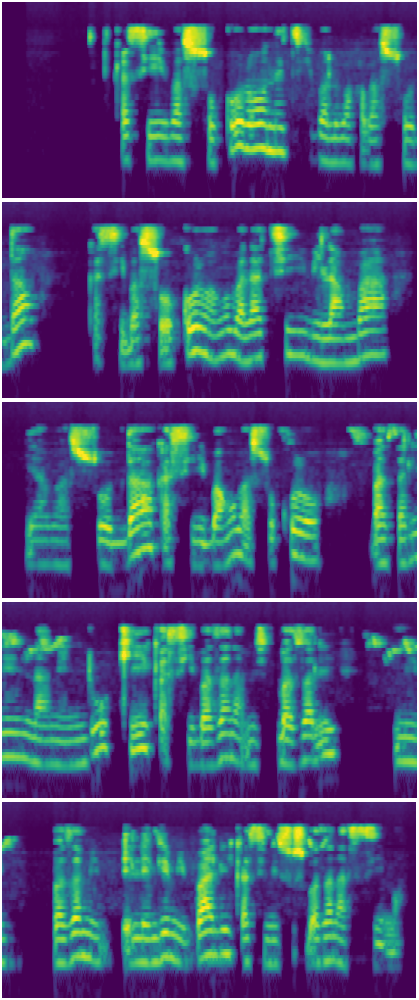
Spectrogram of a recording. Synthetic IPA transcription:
kʰa˨si˨ba˨so˨ko˦lo˦ne˦tʰi̥˦ba˨lo˨ba˨ka˨ba˨so˨da˦ | ka˨si˨ba˨so̰˨ko˦lo˨ja˨ŋɡo˦ba˨la˦ti˦bi˨la˨mba˦ | ja˨ba˨so˨da˦ka̰˨si˨ba˨ŋɡo˦ba̰˨so˨kʰo˦lo˨ | ba˨za˨li˦na˨mi˨ndu˦kʰi˦kʰa̰˨si˨ba˨za˦na˨ba˨za˨lḭ˦˨ | ba˨za˦m˨ḛ˨lɛ˨ŋɡɛ˦mi˨ba˦li˦ka˨si˨mi˨su˦su̥˨ba̰˨za˦na˨si˨ma̰˨

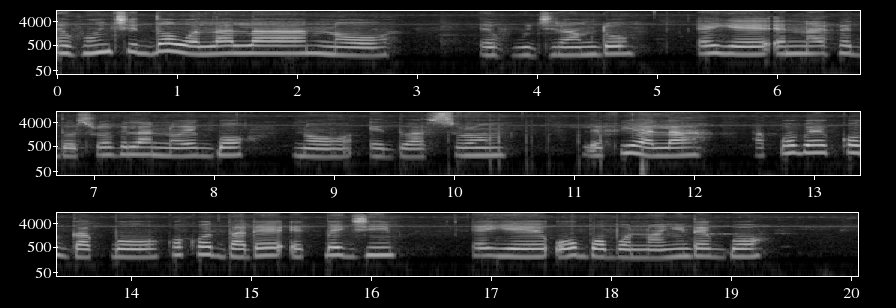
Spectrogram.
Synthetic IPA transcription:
e˨vu˨ŋũ˦t͡ɕi˦d̪ɔ˦wɔ˨la˦la˦nɔ̃˨ | e˨vu˨d͡ʒɾa˨mɖo˦ | e˦je˦e˦nã˦ɛ˦ɸe˦d̪ɔ˨sɾɔ̃˦vi˦la˦nɔ̃˨ɛ˦ɡ͡bɔ˦ | nɔ̃˨ɛ˨d̪o˨a˨sɾɔ˦m | le˨fi˦a˨la˦ | a˨k͡pɔ˦be˦kɔ˦ɡa˨k͡po˨kɔ˦kɔ˦d̪a˨ɖe˦ʔe˨k͡pe˦d͡ʑi˦ | e˦je˦wʔo˦bɔ˨bɔ˨nɔ̃˨a˨ɲĩ˦ɖe˦ɡ͡bɔ˦

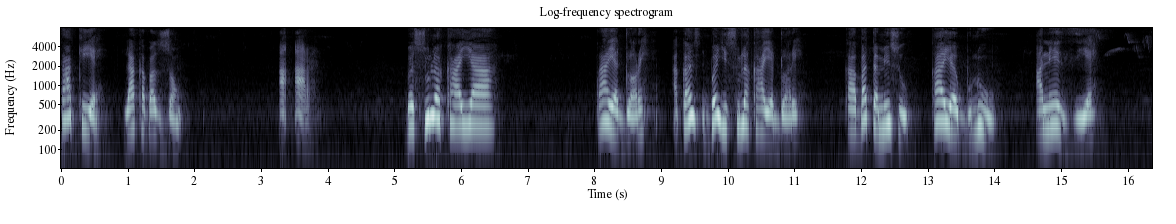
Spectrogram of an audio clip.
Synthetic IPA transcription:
ka˦kɪ˦jɛ˨ | la˦ka˦ba˦zɔ˨ŋ | a˨a˨ɾɪ̰˨ | ba˨su˦la˦kaː˦˨jaː˦ | ka˦jɛ˨dɔ˨ɾɪ˦ | a˨ka˦ba˦ji˨su˦la˦kaː˦jɛ˨dɔ˨ɾɪ˦ | kaː˨ba˦ta˨mɪ˦n˦su˨ | ka˦ja˨bu˨luː˦˨ | a˨nɛː˦zɪ˨ɛ˦

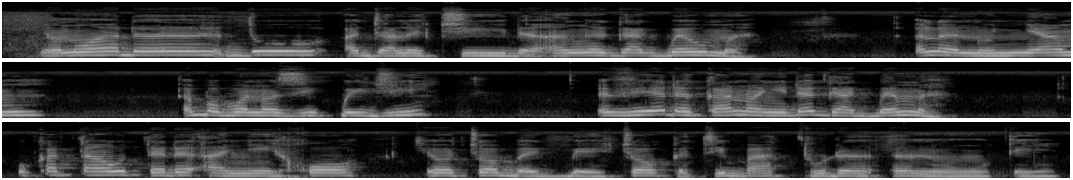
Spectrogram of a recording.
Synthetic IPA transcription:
ɲɔ̃˨nũ˦a˨ɖə˦d̪o˦a˨d͡ʒa˨lə˨t͡ʃi˨ɖə˨ʔa˨ŋə̃˦ɡa˨ɡ͡bɛ˦wo˦mə̃˨ | ə˦lə˨nũ˨ɲã˦m | ə˦bɔ˨bɔ˨nɔ̃˨zi˨k͡pe˨d͡ʑi˦ | ə˨vi˦ə˦ɖə˨ka˦nɔ̃˨a˨ɲĩ˨ɖə˦ɡa˨ɡ͡bɛ˦mə̃˨ | wo˦ka˦t̪ã˦wo˦t̪ɛ˨ɖə˦ʔa˨ɲĩ˨xɔ˦ke˦wo˦t͡ʃɔ˦bə˨ɡ͡bɛ˨t͡ʃɔ˦kə˨t̪i˦ba˦t̪u˦ɖə˦ə˦nũ˨ŋũ˦t̪e˦

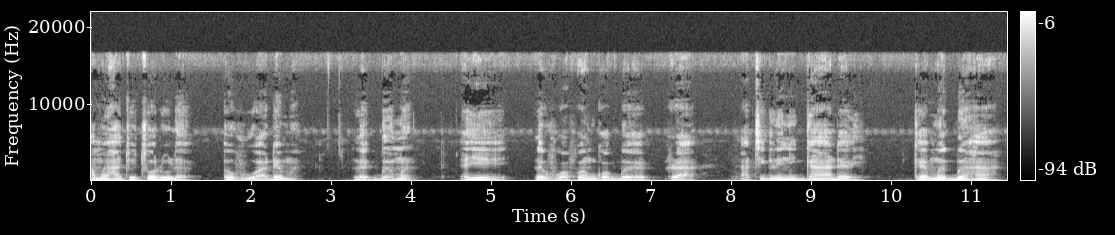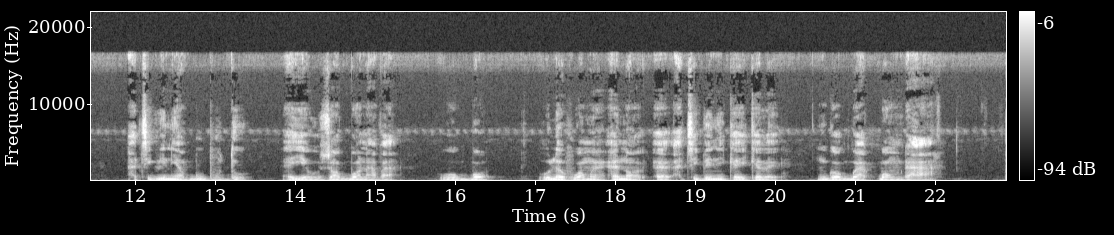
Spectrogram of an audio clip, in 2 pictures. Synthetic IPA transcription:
a˨mə̃˨ɦã˨t͡ʃo˦t͡ʃɔ˦ɖe˦o˦lə̰˨ | e˨ɦu˨a˨ɖə˦mə̃˨ | lə˨ɡ͡bɛ˨mɛ̃˨ | e˦je˦ | lə˨vu˨a˨ɸe˦ŋ̩˦ɡɔ˦ɡ͡bə˨ɖɾa˨ | a˨t̪i˦ɡli˦nĩ˦ɡã˦ɖə˦li˨ | kə˦mə̃˨ɡ͡bɛ˨ɦã˦ | a˨t̪i˦ɡli˦nĩ˦a˨bu˦bu˨d̪o˨ | e˦je˦wo˨zɔ̃˦ɡ͡bɔ˦nã˨va̰˦ | wo˦ɡ͡bɔ˦ | wo˦le˨vu˨a˨me˨e˦nɔ̃˨a˨t̪i˦ɡli˦nĩ˦kɛ˦i˦ke˦lɛ˨ | ŋ̩˦ɡɔ˦ɡ͡bɛ˦a˨k͡pɔ˦mɖa˦˨

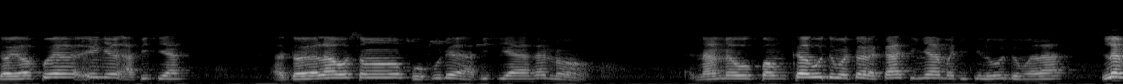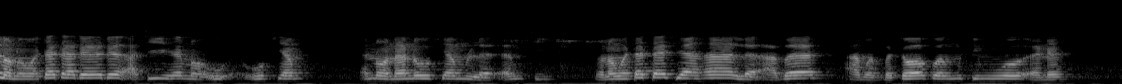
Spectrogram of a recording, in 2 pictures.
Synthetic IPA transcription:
d̪ɔ˨jɔ˨ɸə˦e˦ɲɛ̃˦a˨fi˦si˦a˨ | ə̰˨d̪ɔ˨jɔ˨la˦wo˦sɔ̃˦ɸo˨ɸu˦ɖə˦a˨fi˦si˨a˨ɦə˦nɔ̃˨ | nã˦nə̃˦wo˦k͡pɔ˦mkə˦wo˦d̪o˨mə̃˨t̪ɔ˦ɖə˨ka˦si˨ɲã˦a˨mə̃˨t͡ɕi˨t͡ɕi˦lə˨wo˦d̪o˨mə̃˨la˦ | lə˦nɔ̃˨nɔ̃˨mə̃˨t̪a˦t̪a˦ɖə˦ɖə˦a̰˨si˦ɦə˦nɔ̃˨˦wo˦fi˦a˦m | ə̰˦nɔ̃˨nã˦nə̃˦wo˦fi˦a˦mlə˨ə̰˦ŋũ˦t͡ɕ̪i˦nɔ̃˨nɔ̃˨mə̃˨t̪a˦t̪a˦si˨a˨ɦã˦lə˨a̰˨bə˦a̰˨mə̃˨ɡ͡bə˨t̪ɔ˦ɸə˦ŋũ˦t̪i˦ŋũ˦wo˦ɛ̰˨nɛ̃˦

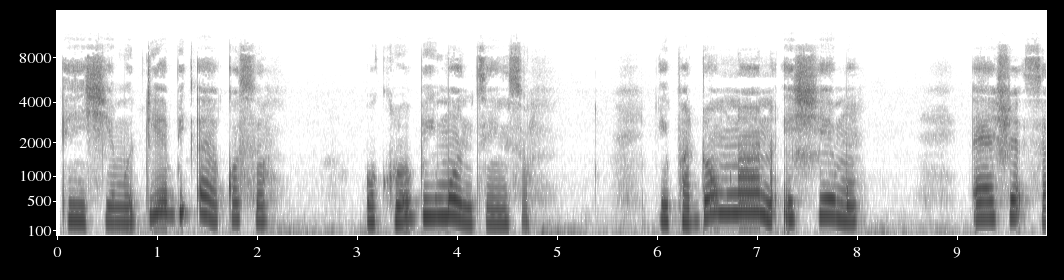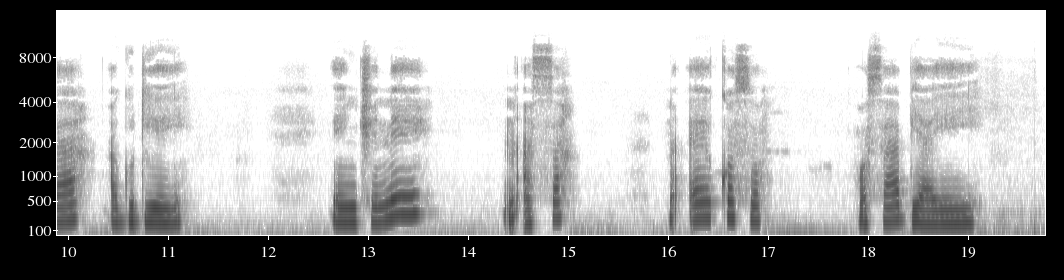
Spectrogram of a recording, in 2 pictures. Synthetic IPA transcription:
e˨ɲ˨ɕi˨e˨mʊ̃˨di˦e˦bi˦ɛ˦˨kʰɔ˦sʊ˦ | wɔ˨kʰu˨ɾo˦bi˦mɔ̃˦n̩˨tʰɪ̃˦n˦sʊ˨ | nĩ˨pʰa˨dɔ̃˦mnã˦nã̰˨ʔe˦ɕi˦e˦mũ˨ | ɛ˦ɕᶣɛ˦saː˨˦a˨ɡu˦di˦e˦ji˦˨ | ɲ̩˨t͡ɕᶣɪ˨nɪ̃˦ | nã̰˨ʔa˨sa˦ | nã̰˨ʔɛ˦kʰɔ˦sʊ˦ | wɔ˨saː˨˦bɪ˨a˨je˦ji˦

